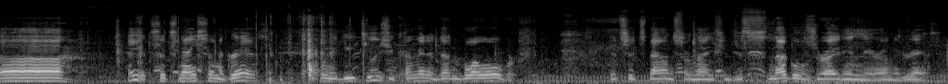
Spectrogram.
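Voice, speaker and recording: A man with an American accent speaks at a moderate pace and fairly high pitch, with lively intonation. Long, frequent pauses break up his speech, and background noise is noticeable. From US Midwest, St. Louis area. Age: 50s. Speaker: model airplane flyer. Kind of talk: interview. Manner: casual, with many hesitations.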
